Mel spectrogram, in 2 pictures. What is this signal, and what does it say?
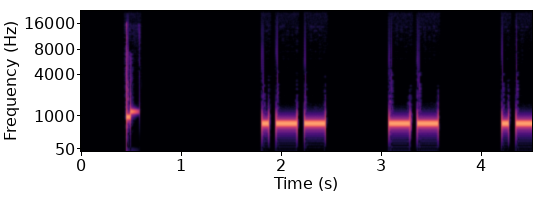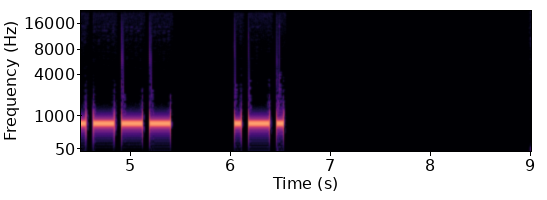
Morse code, heard as a keyed tone, about 17 wpm, spaced as for 10 wpm, 700 Hz. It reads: WM1R
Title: USA Call Signs - 4 Characters - 3x Character Spacing - 17wpm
